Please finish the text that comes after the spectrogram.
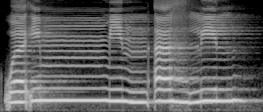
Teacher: nun sukun menghadapi huruf halq atau huruf tenggorokan yaitu Hamzah maka nun sukun dibaca jelas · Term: izhar halqi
